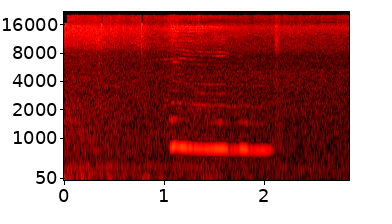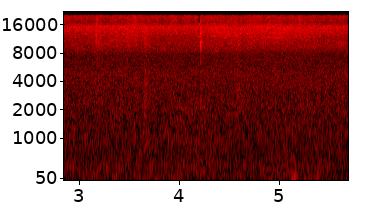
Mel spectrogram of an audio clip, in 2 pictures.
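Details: A neighbourhood cat, stretching as it tries to slip into a house and tussling at the door, gives one faint, level, drawn-out meow lasting about a second, then falls quiet against soft background hiss.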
